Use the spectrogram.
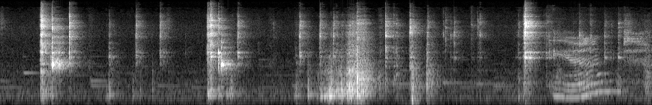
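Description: A half-cup measuring spoon scooping almond flour from a jar, with sharp, close clinks and scrapes of metal against the container in irregular bursts, then a rustling flurry near the end.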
